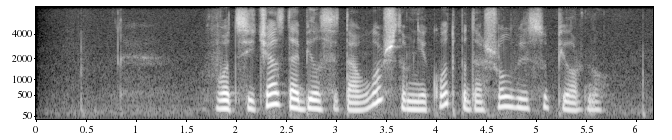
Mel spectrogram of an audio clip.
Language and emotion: Russian, neutral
